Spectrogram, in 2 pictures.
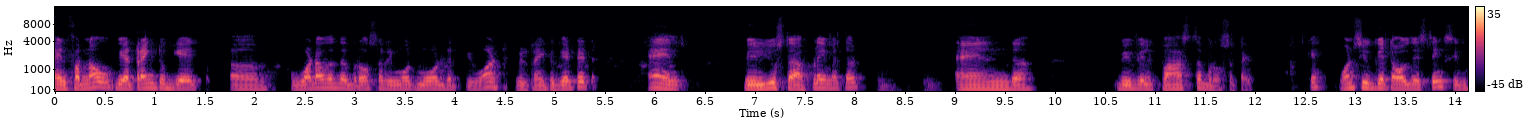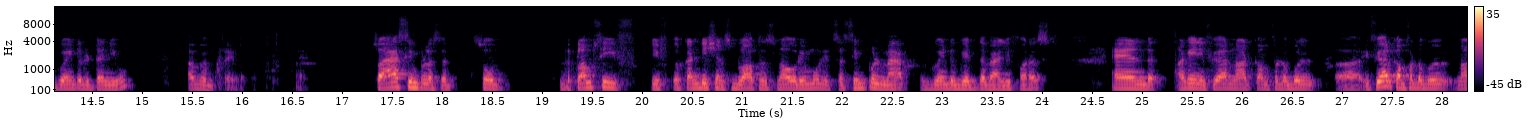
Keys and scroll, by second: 3.5 super+c, 4.8 super+c, 6.3 super+v, 7.8 Return, 12.4 Return, 16.3 Return.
